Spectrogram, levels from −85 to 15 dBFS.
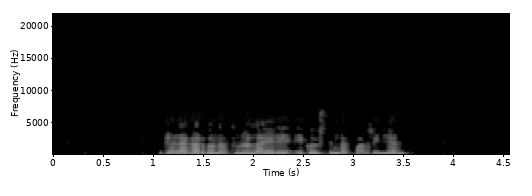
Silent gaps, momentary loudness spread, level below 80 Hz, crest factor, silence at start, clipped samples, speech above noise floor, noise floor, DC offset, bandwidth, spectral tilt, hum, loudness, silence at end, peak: none; 7 LU; -76 dBFS; 20 dB; 1.05 s; under 0.1%; 49 dB; -84 dBFS; under 0.1%; 7.2 kHz; -6 dB/octave; none; -35 LUFS; 1 s; -16 dBFS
